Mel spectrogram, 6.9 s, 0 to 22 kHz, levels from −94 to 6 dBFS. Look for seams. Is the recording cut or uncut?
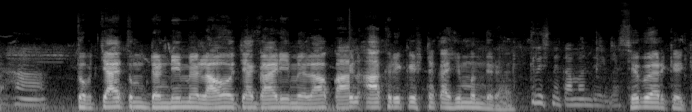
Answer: cut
